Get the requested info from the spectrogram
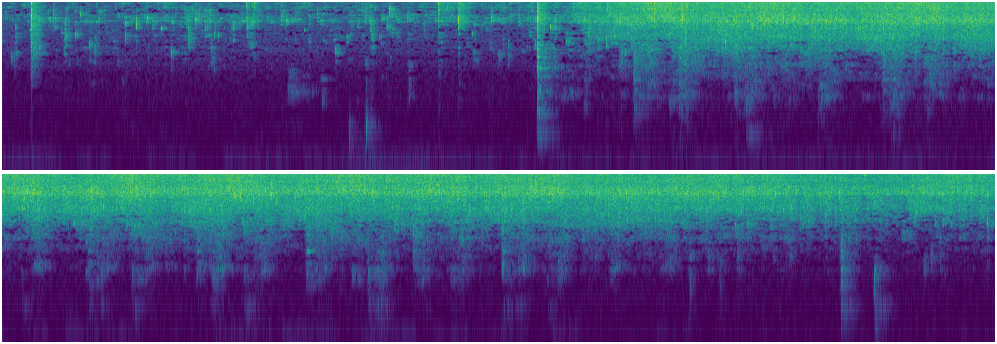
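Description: Shrimp frying in oil in a nonstick pan, crackling quietly at first; about eight seconds in a sharp knock comes and the frying jumps to a loud, steady sizzle full of small pops, with the spatula tapping now and then as the shrimp are turned.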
